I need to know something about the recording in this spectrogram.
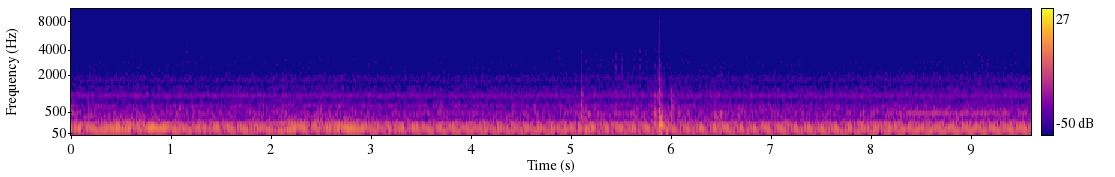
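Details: Nissan Micra turbo: low engine idle with an uneven, lumpy beat and slight wavering, no sharp knocks, sometimes cutting out when braking; rough idle, cause not confirmed.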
